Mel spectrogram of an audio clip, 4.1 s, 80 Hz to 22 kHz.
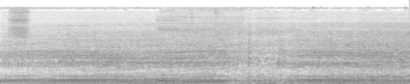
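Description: Honda Varadero 1000 XL's V-twin engine running steadily as the motorcycle rides along, its pitch shifting slightly around the middle.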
